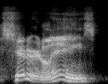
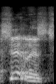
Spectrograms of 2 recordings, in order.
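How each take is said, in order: First: The word is said in its full, longer form. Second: The word is said in its short, clipped form. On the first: It is the proper way of saying it. "And I'm like, chitterlings" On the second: It is the everyday local way of saying it. "I used to be like, chitlins"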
